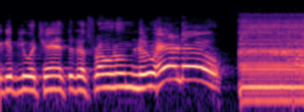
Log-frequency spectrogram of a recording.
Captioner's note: buzzer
